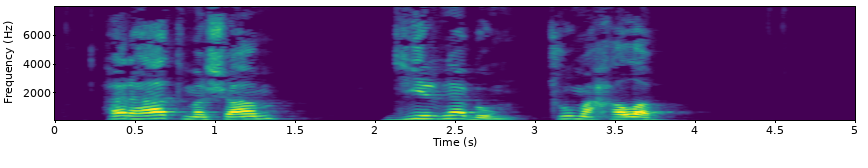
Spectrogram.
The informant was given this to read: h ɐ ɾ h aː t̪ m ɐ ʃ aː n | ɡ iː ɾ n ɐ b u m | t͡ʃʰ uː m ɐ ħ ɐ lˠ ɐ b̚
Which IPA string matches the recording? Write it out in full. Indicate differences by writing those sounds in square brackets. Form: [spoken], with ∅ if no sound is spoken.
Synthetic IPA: h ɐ ɾ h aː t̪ m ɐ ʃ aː [m] | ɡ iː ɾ n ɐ b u m | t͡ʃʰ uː m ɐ ħ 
